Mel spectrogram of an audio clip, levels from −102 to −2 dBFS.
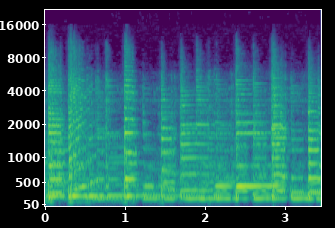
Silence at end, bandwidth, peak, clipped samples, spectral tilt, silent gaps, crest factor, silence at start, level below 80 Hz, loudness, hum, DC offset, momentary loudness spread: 0 s; 13.5 kHz; -6 dBFS; under 0.1%; -5 dB/octave; none; 18 dB; 0 s; -72 dBFS; -23 LUFS; none; under 0.1%; 6 LU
